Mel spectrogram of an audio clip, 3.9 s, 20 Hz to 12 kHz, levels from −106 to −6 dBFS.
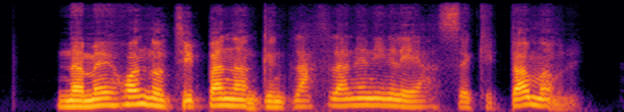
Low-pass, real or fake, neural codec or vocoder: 10.8 kHz; fake; codec, 16 kHz in and 24 kHz out, 0.4 kbps, LongCat-Audio-Codec, fine tuned four codebook decoder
